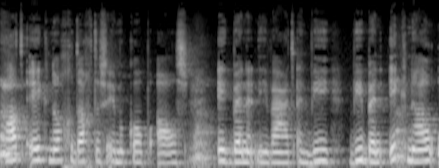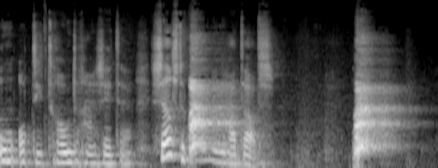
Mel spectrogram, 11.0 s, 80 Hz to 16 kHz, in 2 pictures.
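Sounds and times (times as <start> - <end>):
speech: 0.0 - 9.0
dog sharp bark: 7.8 - 8.5, 9.9 - 10.7.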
